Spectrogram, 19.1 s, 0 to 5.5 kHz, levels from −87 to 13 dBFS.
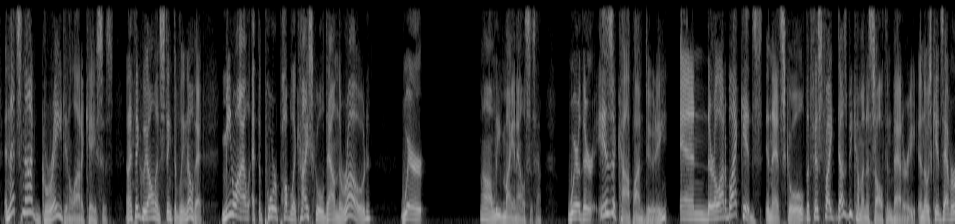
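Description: No technical faults turn up anywhere in this speech, so there is nothing to place in time order.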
